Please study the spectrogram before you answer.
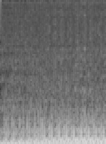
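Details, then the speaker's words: Truck brought in to diagnose a miss, dash apart after computer replacement: lumpy, uneven idle with a regular, pronounced stumble; misfire on number four cylinder, spark and plug okay, traced to low compression. "hear that Miss it's pretty pretty pronounced but anyway I brought it into the shop there it was a Miss on the number four cylinder"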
